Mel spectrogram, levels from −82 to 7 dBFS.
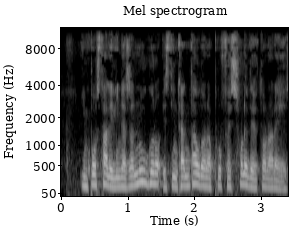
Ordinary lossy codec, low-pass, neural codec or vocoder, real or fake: MP3, 48 kbps; 10.8 kHz; none; real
